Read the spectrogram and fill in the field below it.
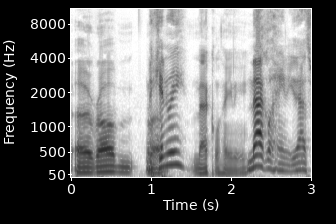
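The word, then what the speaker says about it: McElhenney: yeah a cameo from Rob how do you pronounce his last name uh Rob McKenry Melaney Mel Haney that's right um Rob melany's Cameo from Deadpool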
